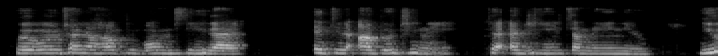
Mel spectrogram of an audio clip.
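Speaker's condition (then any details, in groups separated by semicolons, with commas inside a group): Cerebral palsy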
